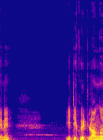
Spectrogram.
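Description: Man speaking Bengali in a lecture, with a pause of about a second soon after the start before the talk resumes.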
